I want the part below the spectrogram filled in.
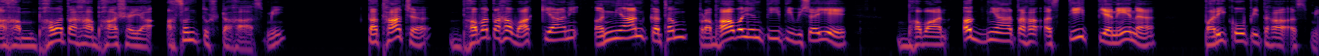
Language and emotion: Sanskrit, angry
